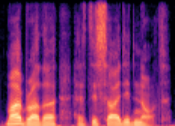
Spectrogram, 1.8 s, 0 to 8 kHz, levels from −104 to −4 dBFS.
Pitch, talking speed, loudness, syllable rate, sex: 140 Hz, 170 wpm, -18 LUFS, 5.7 syllables/s, male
